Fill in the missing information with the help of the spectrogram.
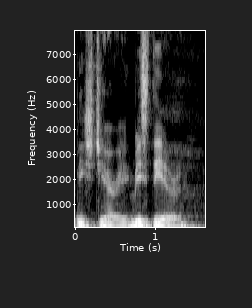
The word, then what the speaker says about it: bestiary: I'm pretty sure I'm saying this wrong. Bestiary. That's what you said. – Bestiary. A very good one too.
